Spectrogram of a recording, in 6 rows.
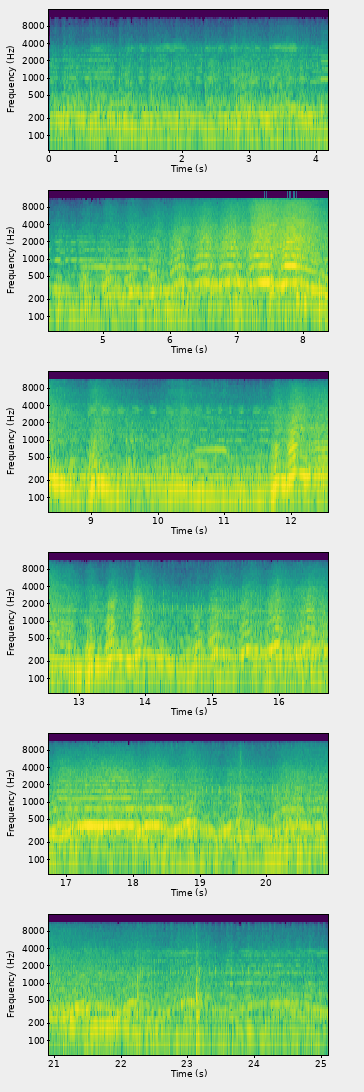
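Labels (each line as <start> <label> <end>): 0.1 Several car horns honk intermittently, creating a festive and chaotic atmosphere. 4.5
4.6 Multiple motorcycles revving engines with clutch and gear-shifting sounds. 10.1
10.6 Loud revving engines, continuous honking, and people shouting create a noisy, celebratory soundscape. 25.1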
